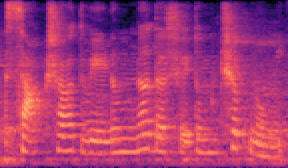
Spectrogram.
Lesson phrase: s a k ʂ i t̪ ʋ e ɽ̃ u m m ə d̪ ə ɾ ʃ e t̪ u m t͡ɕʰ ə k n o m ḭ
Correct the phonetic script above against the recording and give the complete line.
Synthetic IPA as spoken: s a k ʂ a t̪ ʋ e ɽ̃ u m n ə d̪ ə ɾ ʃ e t̪ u m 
